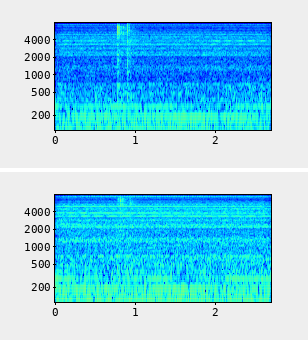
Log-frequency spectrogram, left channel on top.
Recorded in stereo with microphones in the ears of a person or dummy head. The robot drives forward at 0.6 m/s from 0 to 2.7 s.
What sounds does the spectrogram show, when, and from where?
0.8 s a finger snap: 70° left (ahead or behind), 3 m; by 1.1 s 65° left (ahead or behind), 3 m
